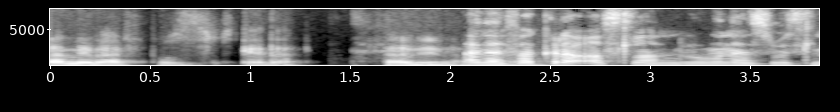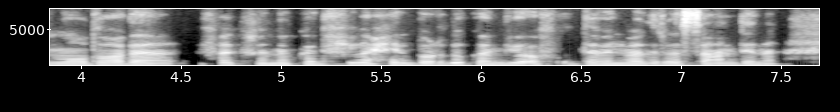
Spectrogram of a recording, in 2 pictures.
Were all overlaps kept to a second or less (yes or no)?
yes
